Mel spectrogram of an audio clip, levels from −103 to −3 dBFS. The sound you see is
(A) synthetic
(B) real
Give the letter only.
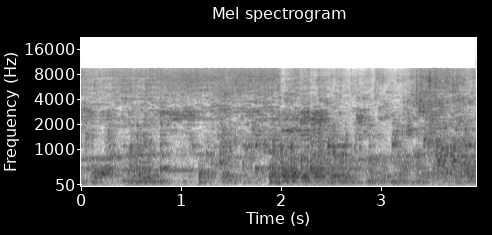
A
